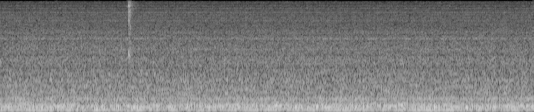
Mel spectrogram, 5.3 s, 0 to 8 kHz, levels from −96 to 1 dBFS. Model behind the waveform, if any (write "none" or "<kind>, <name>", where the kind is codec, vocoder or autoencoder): vocoder, Vocos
